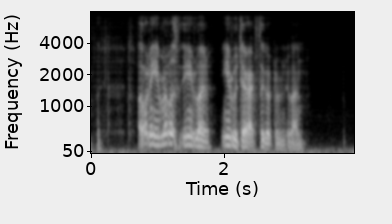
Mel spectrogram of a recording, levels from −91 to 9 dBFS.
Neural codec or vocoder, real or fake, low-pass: autoencoder, 22.05 kHz, a latent of 192 numbers a frame, VITS, trained on many speakers; fake; 7.2 kHz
